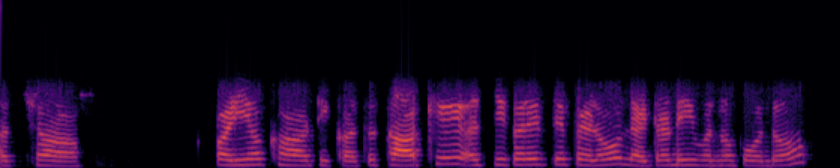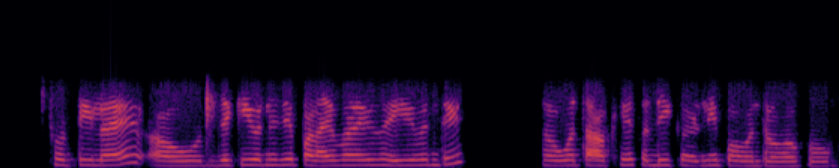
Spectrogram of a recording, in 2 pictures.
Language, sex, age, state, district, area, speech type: Sindhi, female, 18-30, Maharashtra, Thane, urban, conversation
